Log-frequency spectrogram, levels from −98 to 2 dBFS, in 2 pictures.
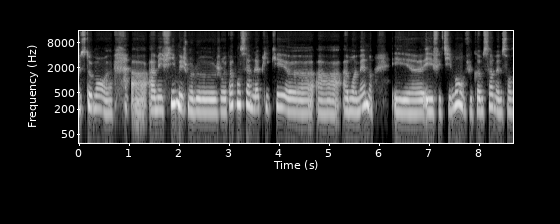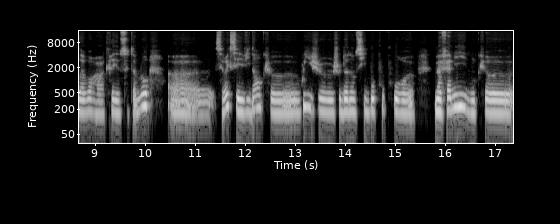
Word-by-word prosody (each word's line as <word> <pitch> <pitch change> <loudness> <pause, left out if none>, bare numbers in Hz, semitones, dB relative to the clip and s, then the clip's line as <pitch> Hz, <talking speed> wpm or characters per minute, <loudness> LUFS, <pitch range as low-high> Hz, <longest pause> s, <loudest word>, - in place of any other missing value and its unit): justement 210 -3 +1
heu, - - -7 0.4
à - - -2 0.2
à - - +3
mes 195 0 0
filles 270 +8 +6
mais 250 -7 +8
je 200 -1 -3
me - - +3
le 175 -1 +4
j'aurais 175 +1 -1
pas 250 +6 +2
pensé 265 0 +5
à 250 - +6
me 215 - -2
l'appliquer 215 +1 -2
heu, 180 -1 +3 0.4
à 165 -2 -4
à 180 - +1
moi-même, 185 +6 +3 0.4
et 170 -1 +2
heu, 165 0 +1
et 180 +1 +6
effectivement, 190 +9 +2
vu 180 -2 -9
comme 180 +1 -1
ça 230 +6 -2
même 175 -4 -2
sans 175 +1 -5
avoir 170 -1 -4
à 155 -1 -9
créer 165 -1 -5
ce 160 0 -6
tableau 230 +8 0 0.4
heu, 85 - -6
c'est 175 - -5
vrai 230 - +2
que 240 - -6
c'est 180 - +2
évident 175 +6 -3 0.2
que 165 0 -2
oui, 230 -3 -1
je 175 -3 -2
je 175 - -6
donne 175 0 0
aussi 175 +1 -3
beaucoup 180 +4 -5
pour, 165 -2 +1
heu, 150 -2 -3 0.4
ma 175 -1 +5
famille 220 +6 +2
donc 165 -2 -5 0.2
heu, 160 -2 +2
175 Hz, 185 wpm, -23 LUFS, 165-205 Hz, 0.4 s, mais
